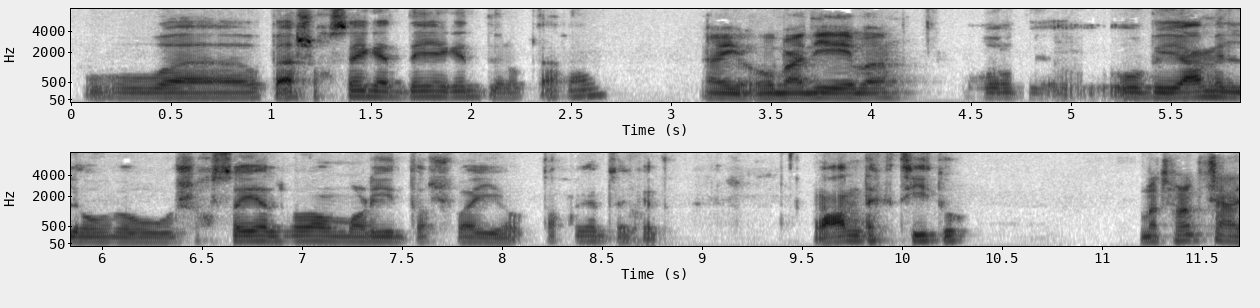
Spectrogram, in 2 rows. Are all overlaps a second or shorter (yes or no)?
yes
